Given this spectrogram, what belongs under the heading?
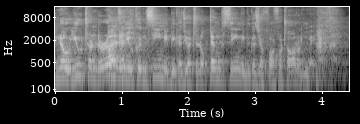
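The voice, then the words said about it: Strong Cork Irish accent. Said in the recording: “you had the dirty Cork accent”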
